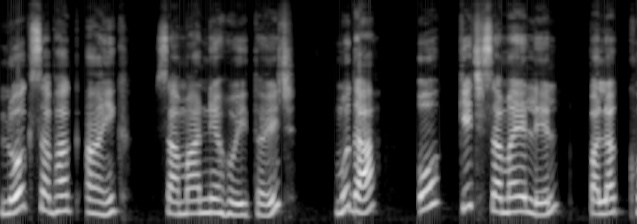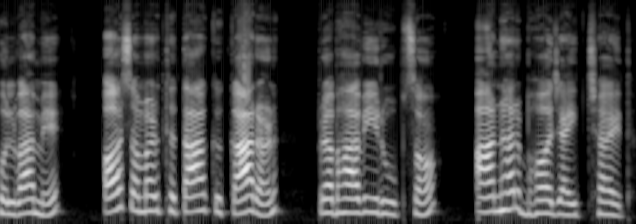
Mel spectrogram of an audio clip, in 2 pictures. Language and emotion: Maithili, neutral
